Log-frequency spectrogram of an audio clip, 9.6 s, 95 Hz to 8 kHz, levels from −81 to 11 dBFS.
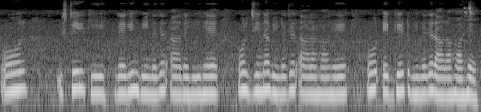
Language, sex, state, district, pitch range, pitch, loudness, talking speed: Hindi, female, Uttar Pradesh, Saharanpur, 190-220 Hz, 200 Hz, -14 LUFS, 150 wpm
